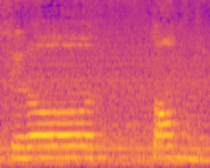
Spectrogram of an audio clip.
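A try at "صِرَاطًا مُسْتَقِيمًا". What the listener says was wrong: সিরাতাম, গুণনা তো করতে হবে।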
